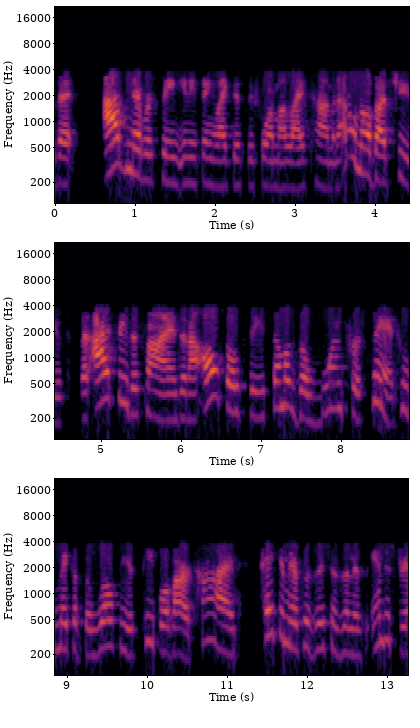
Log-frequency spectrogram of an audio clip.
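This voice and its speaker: A woman hosting a conference call, delivering a persuasive, scripted sales pitch with storytelling, emphatic phrasing and rhetorical questions. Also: lively intonation, brisk. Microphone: telephone. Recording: thin narrow phone conference line.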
